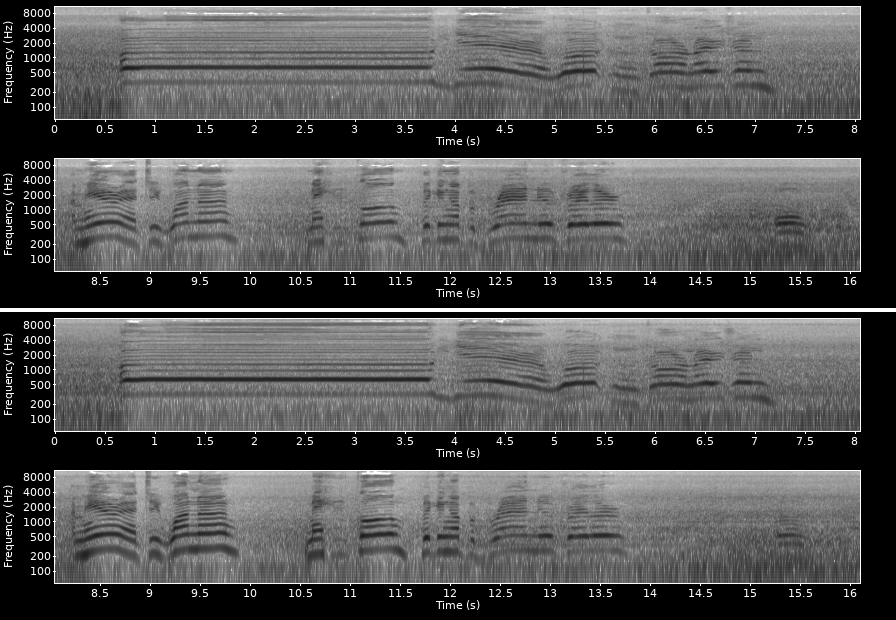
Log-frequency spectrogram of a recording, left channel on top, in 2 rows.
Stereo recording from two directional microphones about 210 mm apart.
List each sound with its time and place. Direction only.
0.7 s a sound: 5° right (ahead or behind)
5.9 s vehicle: 5° right (ahead or behind)
8.2 s vehicle: 20° right (ahead or behind)
9.2 s speech: 35° right (ahead or behind)
11.7 s speech: 20° right (ahead or behind)
12.4 s a sound: 5° right (ahead or behind)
